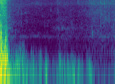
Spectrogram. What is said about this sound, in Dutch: En het gaat nu even heel hard waaien.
